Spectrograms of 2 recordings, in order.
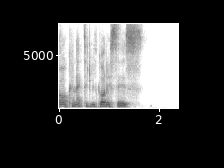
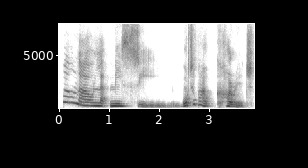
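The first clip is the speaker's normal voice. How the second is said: slow, drawn-out pondering from high start; tipsy father; 5 semitones higher, slower than usual. A narrator's reading. Drunk father offering his daughter gifts, pondering slowly. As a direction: stretch the words as if fuddled by beer. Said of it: "beer gets you drunk".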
